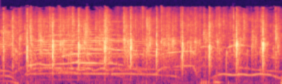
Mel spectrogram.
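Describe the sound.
An audience applauds with a dense, steady patter of many hands clapping for several seconds, while voices or tonal sounds hum underneath the noise.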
